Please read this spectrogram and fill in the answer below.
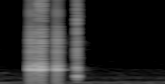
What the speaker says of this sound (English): Also the finger snap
